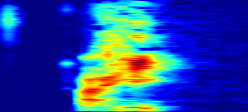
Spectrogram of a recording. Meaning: ouch! (representing pain)
- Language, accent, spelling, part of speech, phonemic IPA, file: French, France, ahi, interjection, /a.i/, LL-Q150 (fra)-ahi.wav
